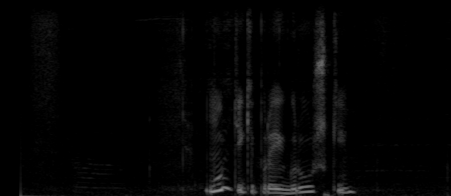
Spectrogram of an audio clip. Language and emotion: Russian, sad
